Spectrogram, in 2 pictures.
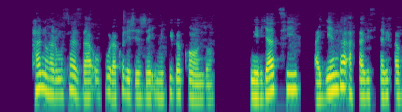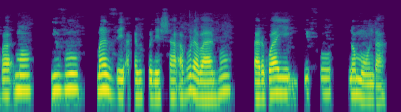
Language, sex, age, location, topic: Kinyarwanda, male, 25-35, Nyagatare, health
